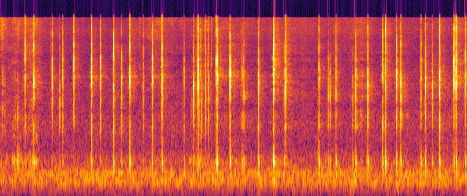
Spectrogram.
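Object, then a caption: Wooden paddle hairbrush. Long purple nails tap quickly on the wooden back and handle of a small, solid wooden paddle hairbrush with wooden pins. The result is a fast, irregular patter of bright, dry clicks, each dying away almost instantly, with almost no low end under a faint background hiss.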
